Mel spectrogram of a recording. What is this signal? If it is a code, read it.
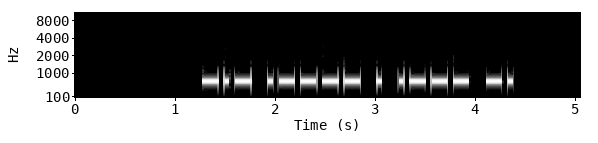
Morse code, heard as a keyed tone, about 22 wpm, 700 Hz. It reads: K1EJN
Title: USA Call Signs - 5 Characters - 4x Character Spacing - 22wpm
